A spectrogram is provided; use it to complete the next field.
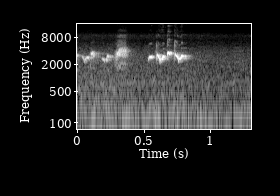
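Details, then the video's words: Sooty-headed bulbul lure recording: a brief burst of liquid, warbling whistled notes lasting under a second, over a soft background hiss. "Suara Burung Kutilang"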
